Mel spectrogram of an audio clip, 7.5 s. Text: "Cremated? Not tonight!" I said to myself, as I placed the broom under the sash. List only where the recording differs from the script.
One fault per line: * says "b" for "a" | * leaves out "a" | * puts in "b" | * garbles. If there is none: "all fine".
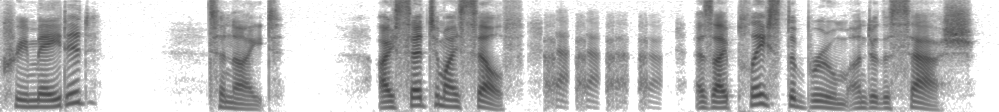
* leaves out "Not"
